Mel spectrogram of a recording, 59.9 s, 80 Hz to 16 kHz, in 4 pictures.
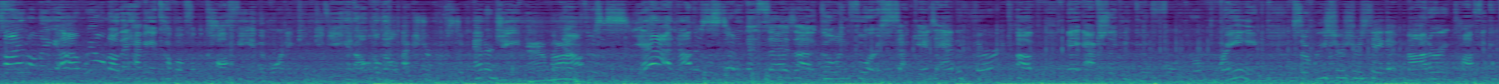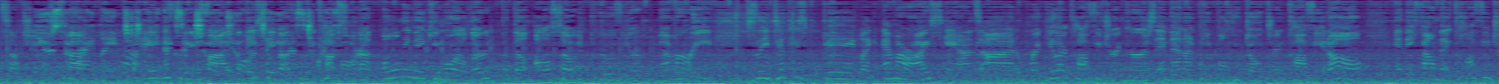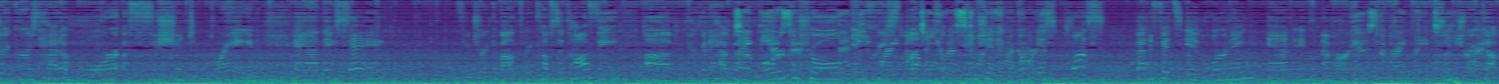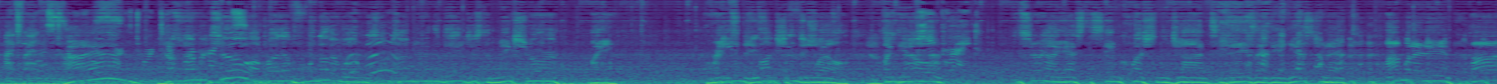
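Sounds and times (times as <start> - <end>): car road noise: 0.0 - 59.9
music on car radio: 0.0 - 59.9.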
